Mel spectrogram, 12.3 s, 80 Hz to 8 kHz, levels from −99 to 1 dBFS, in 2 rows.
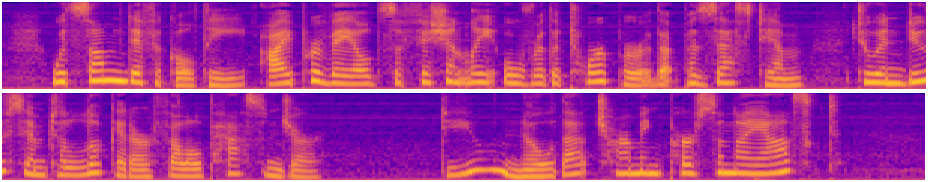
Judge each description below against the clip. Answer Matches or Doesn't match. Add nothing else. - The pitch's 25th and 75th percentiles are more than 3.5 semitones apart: Matches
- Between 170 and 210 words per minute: Doesn't match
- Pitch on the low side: Doesn't match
